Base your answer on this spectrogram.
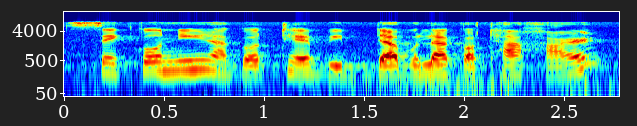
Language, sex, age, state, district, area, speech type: Assamese, female, 45-60, Assam, Tinsukia, urban, spontaneous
